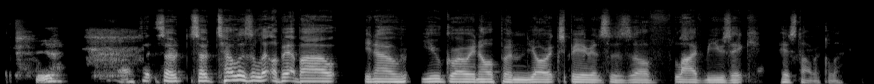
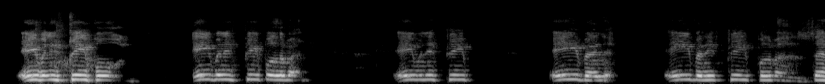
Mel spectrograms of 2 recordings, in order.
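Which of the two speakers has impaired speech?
The second: cerebral palsy; left side affected, weak left arm, cannot walk, from birth; needs daily support.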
